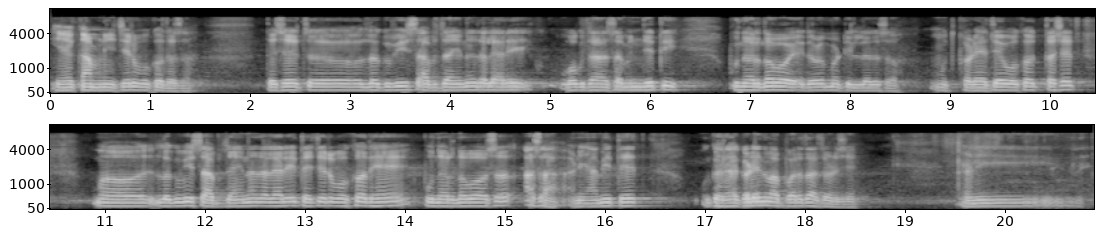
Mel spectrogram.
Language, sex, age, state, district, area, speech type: Goan Konkani, male, 30-45, Goa, Canacona, rural, spontaneous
